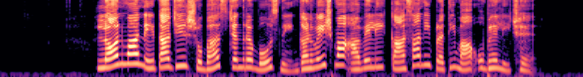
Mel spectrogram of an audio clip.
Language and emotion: Gujarati, neutral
